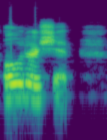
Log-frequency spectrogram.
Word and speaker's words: ownership: When it comes to pronunciation, ownership starts with a diphthong sound O, and then followed by ner, which has a schwa sound in the middle, and then ship, which has a short E vowel sound. So all in all, the pronunciation of this word is ownership, with the first syllable being stressed.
